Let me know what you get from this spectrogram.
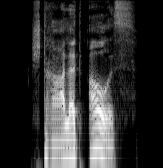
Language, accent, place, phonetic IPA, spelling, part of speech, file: German, Germany, Berlin, [ˌʃtʁaːlət ˈaʊ̯s], strahlet aus, verb, De-strahlet aus.ogg
- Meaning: second-person plural subjunctive I of ausstrahlen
